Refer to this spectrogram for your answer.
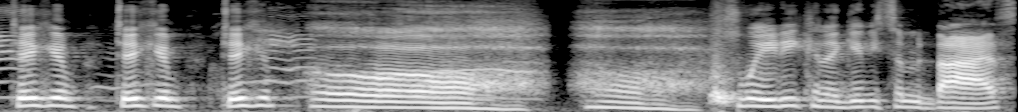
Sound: sighs

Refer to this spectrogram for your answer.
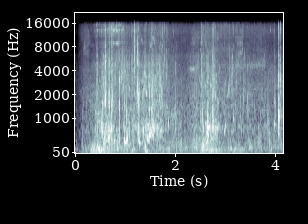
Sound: fish splashing

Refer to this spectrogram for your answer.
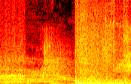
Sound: groaning

